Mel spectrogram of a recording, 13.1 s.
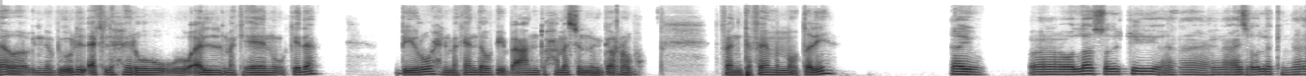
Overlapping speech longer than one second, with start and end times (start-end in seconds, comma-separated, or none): none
